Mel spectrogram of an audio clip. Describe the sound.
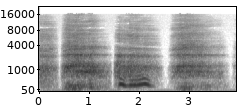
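A person demonstrates exaggerated breathing in three loud, heavy breaths with harsh rushing air. The middle breath carries a voiced, groaning tone.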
